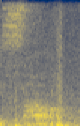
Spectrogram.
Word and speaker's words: Psalm: They named their baby Psalm. Praise the Lord. The P is silent.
